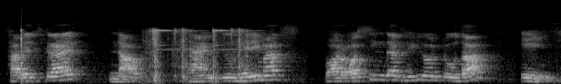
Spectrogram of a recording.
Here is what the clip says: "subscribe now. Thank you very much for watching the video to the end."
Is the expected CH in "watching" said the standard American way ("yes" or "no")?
no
